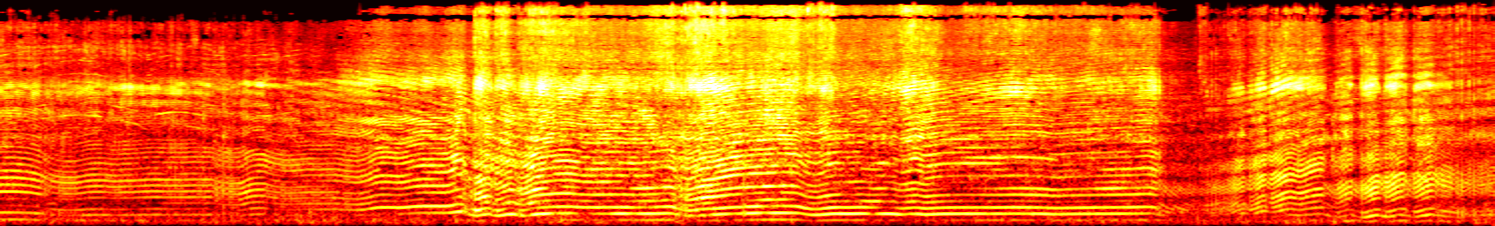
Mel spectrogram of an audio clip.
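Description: A model plane's engine whines overhead, its pitch rising and falling as it loops.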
